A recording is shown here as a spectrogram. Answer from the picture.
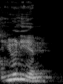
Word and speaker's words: union: When you pronounce union, that sounds like Y-O-U, I mean to say. And that makes it a semi-vowel. As it is a semi-vowel,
